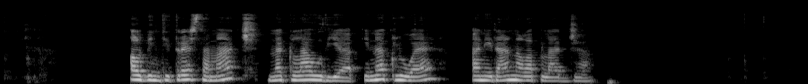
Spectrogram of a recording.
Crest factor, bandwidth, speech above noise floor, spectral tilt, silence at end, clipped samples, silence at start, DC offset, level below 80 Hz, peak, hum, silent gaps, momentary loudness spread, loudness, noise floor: 18 dB; 11.5 kHz; 60 dB; -5.5 dB/octave; 1.95 s; under 0.1%; 1.3 s; under 0.1%; -64 dBFS; -8 dBFS; none; none; 11 LU; -22 LUFS; -82 dBFS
